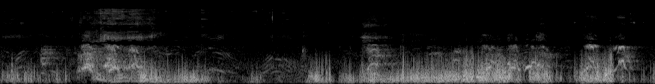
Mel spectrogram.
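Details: Mika, a ten-month-old Shiba Inu, playing with another dog at Fullerton's Pooch Park; loud bursts of rough barks and yips come in clusters with short pauses between them, over people talking in the background.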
